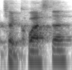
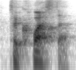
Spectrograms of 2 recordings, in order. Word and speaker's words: Tequesta: buy the one from tekesta or to questa excuse me i always mispronounced that it's wrong tequesta like question to question did you buy that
